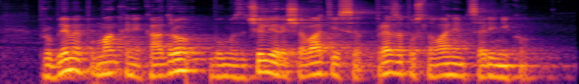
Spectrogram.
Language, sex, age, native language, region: Slovenian, male, 30-49, Slovenian, Savinja region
